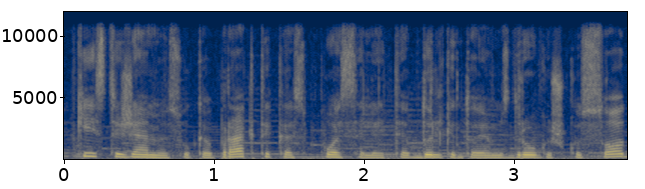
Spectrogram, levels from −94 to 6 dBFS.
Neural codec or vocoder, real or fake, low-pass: vocoder, 48 kHz, 128 mel bands, Vocos; fake; 10.8 kHz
